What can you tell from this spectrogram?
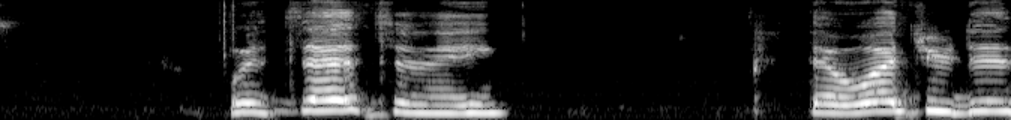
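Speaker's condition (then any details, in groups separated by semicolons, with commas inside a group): Throat cancer radiation damage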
